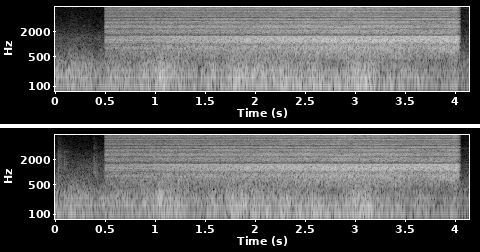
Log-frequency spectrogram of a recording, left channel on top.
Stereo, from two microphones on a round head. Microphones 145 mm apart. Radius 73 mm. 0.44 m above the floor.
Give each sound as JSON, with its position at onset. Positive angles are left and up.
{"t": 0.5, "sound": "a hair dryer", "side_deg": 5}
